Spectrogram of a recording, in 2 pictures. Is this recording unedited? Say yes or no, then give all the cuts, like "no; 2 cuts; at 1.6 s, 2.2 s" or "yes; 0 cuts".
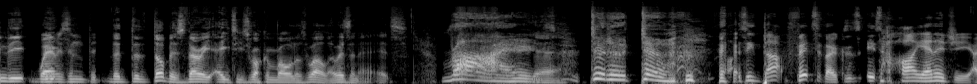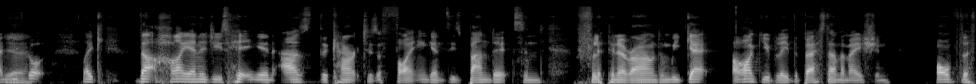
yes; 0 cuts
